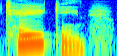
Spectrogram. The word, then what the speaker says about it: taking: There's another content word, taking. We stress the take. The ing is not stressed. And there's no g sound at the end of taking.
